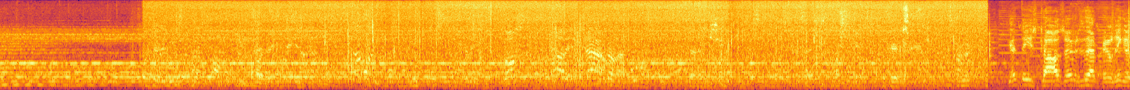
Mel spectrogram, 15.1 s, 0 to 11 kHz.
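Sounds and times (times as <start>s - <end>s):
indistinct voices: 0.0s - 13.8s
fire burning: 1.8s - 13.2s
constant droning hum: 1.9s - 13.2s.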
